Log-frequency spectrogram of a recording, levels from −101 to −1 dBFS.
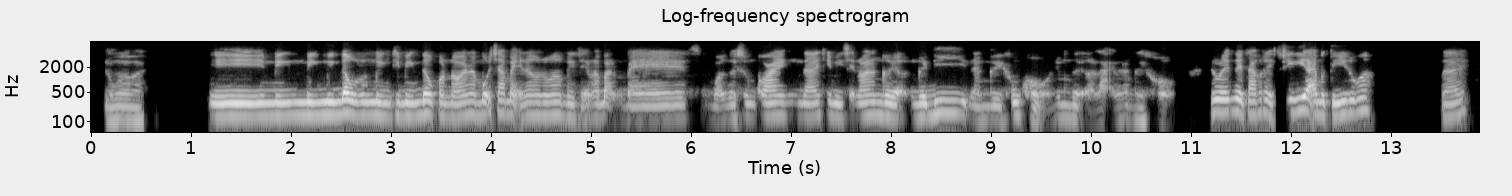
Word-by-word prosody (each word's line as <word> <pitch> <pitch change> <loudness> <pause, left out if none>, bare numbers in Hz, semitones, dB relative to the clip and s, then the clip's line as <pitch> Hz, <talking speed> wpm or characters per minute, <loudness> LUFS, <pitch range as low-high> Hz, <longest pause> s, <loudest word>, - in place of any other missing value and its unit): Đúng 110 0 -7
rồi. 115 -2 -4 0.7
Thì, 140 - -4 0.6
mình 145 +1 +2
mình 145 0 +3
mình 150 0 +4
đâu 165 -2 +9 0.2
mình 140 -2 +1
thì 145 - -2
mình 140 0 0
đâu 155 0 +5
có 145 - 0
nói 135 +1 0
là 155 - 0
mỗi 150 - +2
cha 165 - +1
mẹ 160 - -1
đâu, 145 +1 -2
đúng 145 0 -2
hông? 150 -1 -2
Mình 135 -1 -5
sẽ - - -4
nói - - -4
bạn - - -4
bè, - - -2 0.6
s - - -15
mọi 115 0 -6
người 125 - -6
xung 140 -1 -4
quanh. 140 0 +2 0.2
Đấy, 135 +1 0
thì 150 - -4
mình 135 -1 -2
sẽ - - -4
nói 140 +1 +1
là 150 - -1
người 140 -2 +1
ở - - +1
người 135 0 +3
đi 165 +1 -3
là - - -7
người 115 +1 -7
không 145 0 -4
khổ 465 +1 -5
nhưng - - -11
người - - -5
ở 485 +1 -7
lại - - -6
mới 470 - -11
là - - -10
người - - -11
khổ, 460 -1 -8 0.3
lúc 170 - +2
đấy 170 0 +4
người 175 -2 +2
ta 155 - +1
có 165 - -7
thể 155 -3 -1
suy 170 - -3
nghĩ 185 +3 +5
lại 175 - +7
một 150 -1 -1
tí, 145 +3 +2
đúng 160 +2 -1
không? 190 0 -3 0.7
Đấy. 140 +5 -4
145 Hz, 285 wpm, -24 LUFS, 140-160 Hz, 0.7 s, đâu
